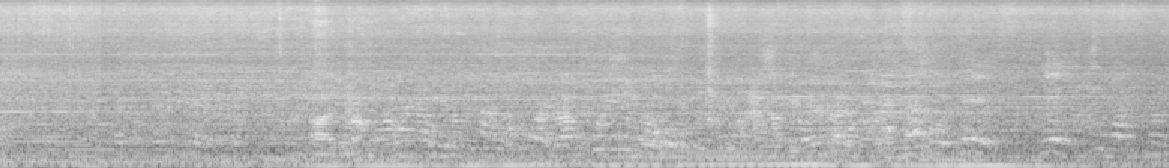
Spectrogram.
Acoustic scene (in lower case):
crowded indoor space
